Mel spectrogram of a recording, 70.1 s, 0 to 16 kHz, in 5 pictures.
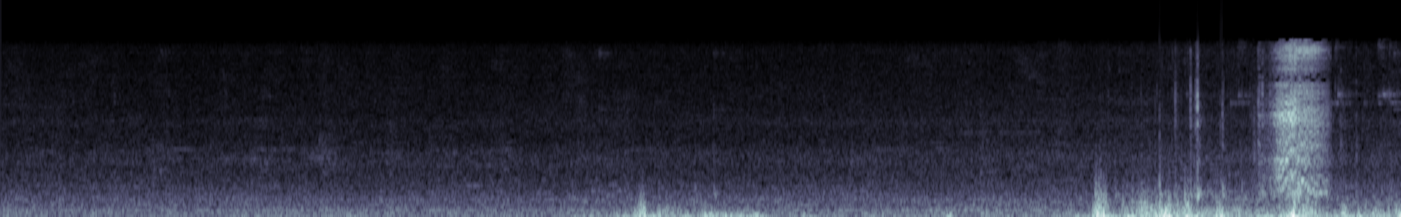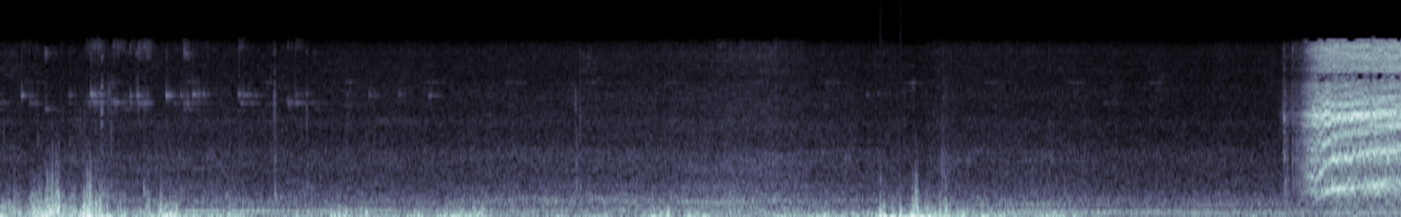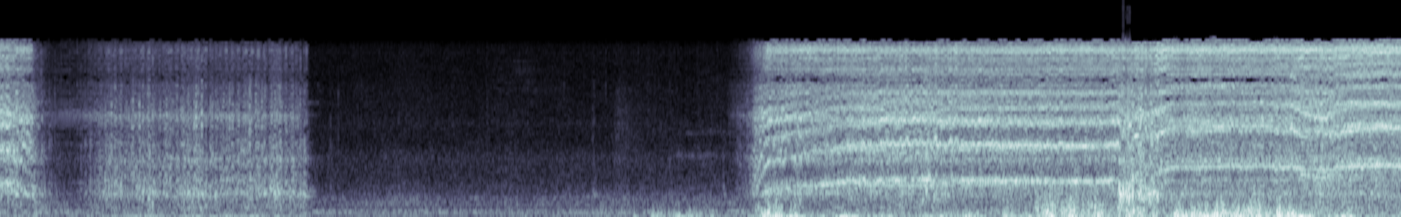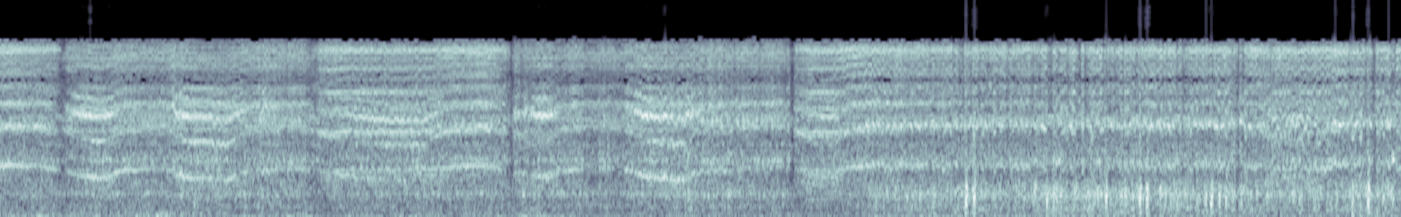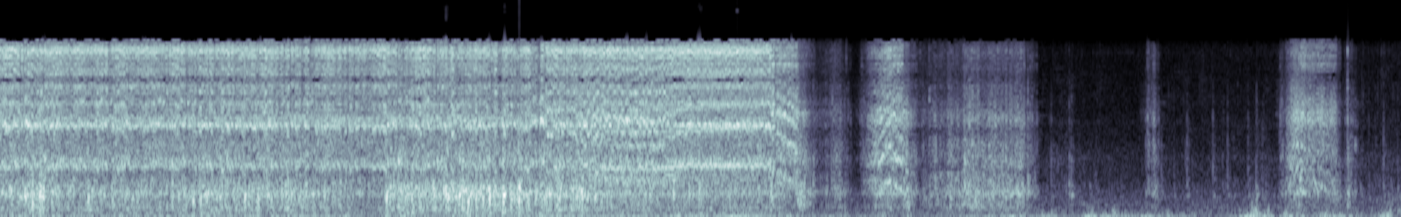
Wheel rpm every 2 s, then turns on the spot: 0, 0, 0, 0, 0, 0, 10, 0, 0, 0, 0, 0, 0, 60, 40, 20, 0, 30, 160, 180, 220, 220, 210, 210, 220, 230, 230, 220, 230, 230, 230, 190, 40, 10, 0.
28-32 64-68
